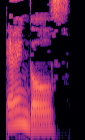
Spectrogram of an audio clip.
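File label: "angles", British English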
